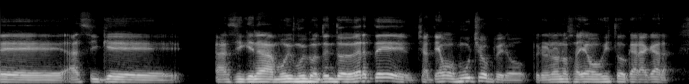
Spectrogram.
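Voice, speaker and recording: A man's fairly even intonation with hardly any pauses, over a quiet background. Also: medium pitch for a man, moderate pace. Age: 20s. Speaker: guest expert. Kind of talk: casual interview. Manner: halting, many repetitions.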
